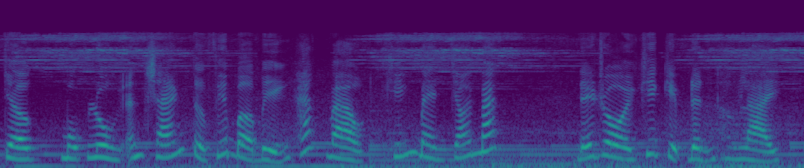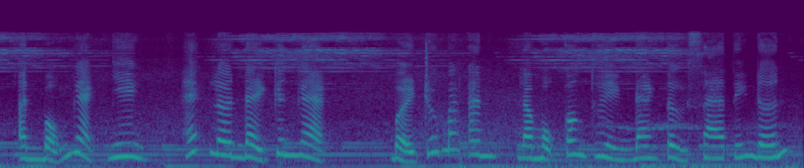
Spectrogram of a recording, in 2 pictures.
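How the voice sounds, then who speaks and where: High-pitched woman narrating a fairy tale. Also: expressive, moderate pace, music in the background.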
